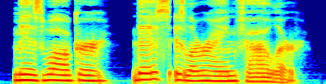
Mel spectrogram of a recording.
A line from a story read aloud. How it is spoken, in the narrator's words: said the principal of Charlie's school, her voice dull and detached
